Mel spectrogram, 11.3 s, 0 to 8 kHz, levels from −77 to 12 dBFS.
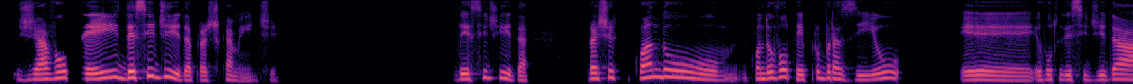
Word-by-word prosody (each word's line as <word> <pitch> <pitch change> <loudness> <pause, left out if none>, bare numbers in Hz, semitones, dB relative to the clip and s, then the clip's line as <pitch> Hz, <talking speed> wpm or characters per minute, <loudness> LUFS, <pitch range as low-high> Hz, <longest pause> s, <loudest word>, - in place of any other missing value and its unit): Já 175 +3 +1
voltei 215 +2 +3
decidida, 230 - +4
praticamente. 155 0 -8 1.7
Decidida, 185 -4 -2 0.6
pra 200 +2 +3
che 215 +3 -2
quando 225 -9 +2
quando 195 0 -1
eu 215 - +4
voltei 250 -8 0
pro 215 +6 -5
Brasil, 195 +1 -2 0.6
eh, 150 -3 -1
eu 155 - -3
voltei 170 0 -6
decidida 165 +2 -3
185 Hz, 90 wpm, -24 LUFS, 160-220 Hz, 1.7 s, decidida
